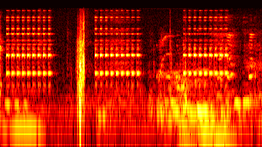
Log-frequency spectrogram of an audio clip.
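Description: Electronic Deal or No Deal game's small speaker playing its banker phone-ring tone: three short bursts of rapid electronic trilling beeps, the signal of an incoming bank offer. A single sharp click falls between the first and second bursts.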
